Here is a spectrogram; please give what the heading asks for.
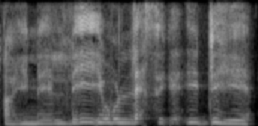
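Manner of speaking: langsam und cool; lässig gedehnt. Acted. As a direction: lang gezogen, entspannt. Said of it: "findet Matze". (gedehnt lässig)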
